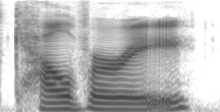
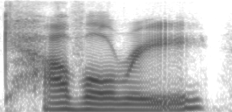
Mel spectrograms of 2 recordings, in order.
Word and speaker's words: cavalry: a few times because I kept mispronouncing it as Calvary the word for troops who ride horses is cavalry you can trace its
